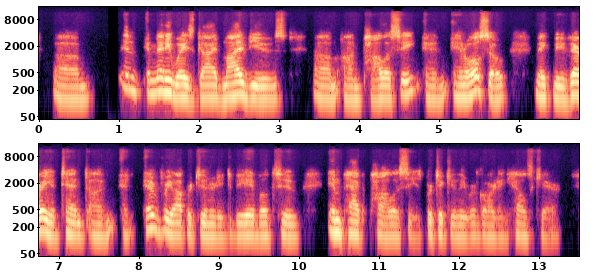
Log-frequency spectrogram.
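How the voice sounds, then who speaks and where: Somewhat breathy and dark, mellow in tone, a man talks at a moderate pace at medium pitch with ordinary pitch variation. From Newark, New Jersey, US. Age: 70s. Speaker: physician and public health official. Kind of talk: lecture. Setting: live online video session. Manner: halting, many fillers and restarts.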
